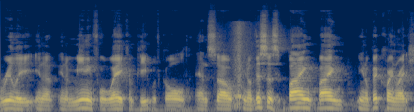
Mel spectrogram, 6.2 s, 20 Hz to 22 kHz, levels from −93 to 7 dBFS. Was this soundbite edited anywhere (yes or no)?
yes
